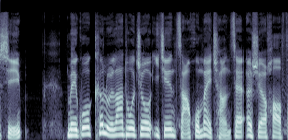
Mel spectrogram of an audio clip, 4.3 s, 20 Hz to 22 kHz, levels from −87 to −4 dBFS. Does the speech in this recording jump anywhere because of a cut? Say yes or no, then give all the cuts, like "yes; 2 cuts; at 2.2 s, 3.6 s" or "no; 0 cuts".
no; 0 cuts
